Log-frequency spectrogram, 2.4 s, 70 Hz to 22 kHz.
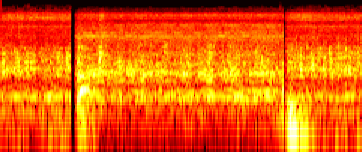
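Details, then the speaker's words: BMW K100 café racer, old fuel pump tested off the engine: steady thin high whine over hissing rush; noisy aftermarket fuel pump whine. "He said he bought a cheap AliExpress one and it was very loud. I could hear it while I was riding."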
